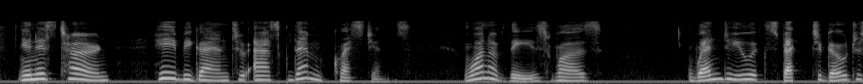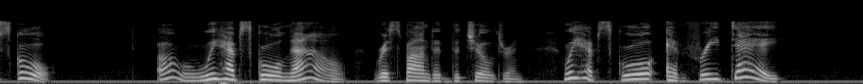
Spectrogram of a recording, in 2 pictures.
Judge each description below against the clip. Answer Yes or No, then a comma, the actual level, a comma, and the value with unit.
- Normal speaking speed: No, slow, 120 wpm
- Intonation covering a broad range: Yes, wide, 9.0 semitones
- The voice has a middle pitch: Yes, medium, 180 Hz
